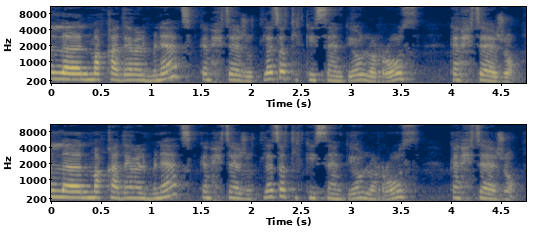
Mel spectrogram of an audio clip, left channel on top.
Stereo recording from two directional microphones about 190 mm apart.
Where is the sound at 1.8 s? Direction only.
20° left (ahead or behind).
